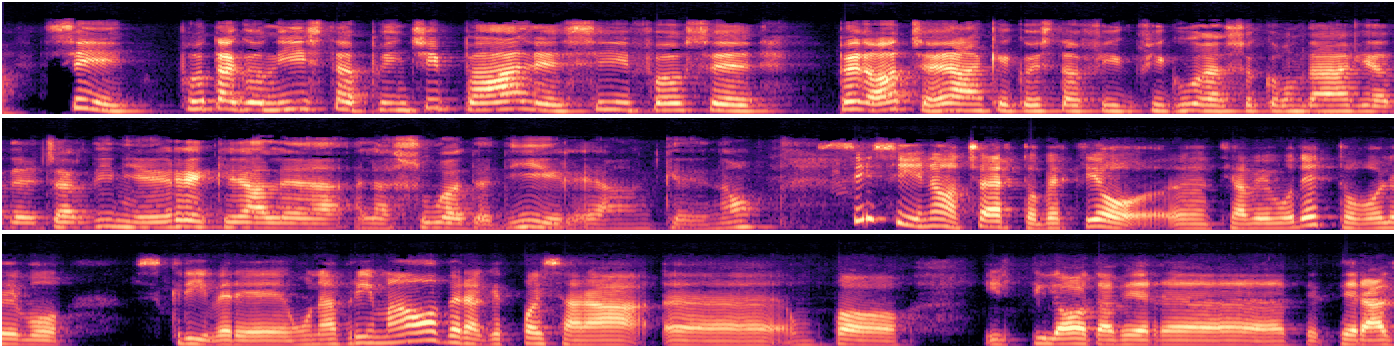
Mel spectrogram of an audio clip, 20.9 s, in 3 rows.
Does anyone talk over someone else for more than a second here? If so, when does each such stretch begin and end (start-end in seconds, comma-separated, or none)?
none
